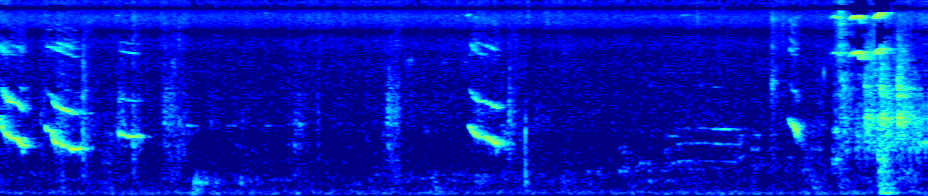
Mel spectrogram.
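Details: Toy Poodle puppy with white chest markings, sold by a breeder, whimpering indoors: thin, high whines that slide downward, several in quick succession at the start, another pair near five seconds, then a knock and rustling at the end.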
